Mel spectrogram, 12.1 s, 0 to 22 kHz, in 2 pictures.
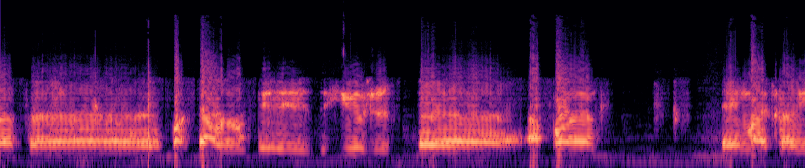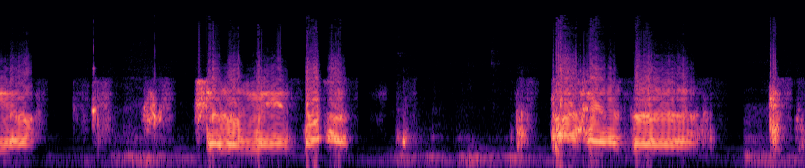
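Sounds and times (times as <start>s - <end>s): man speaking over telephone line: 0.0s - 9.2s, 9.9s - 12.0s.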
